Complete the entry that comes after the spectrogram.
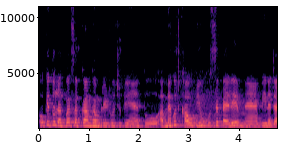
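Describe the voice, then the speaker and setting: A woman with a high voice speaks at a moderate pace, her intonation fairly even, with audible echo from the room. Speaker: vlogger. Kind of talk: casual vlog monologue. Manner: conversational.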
